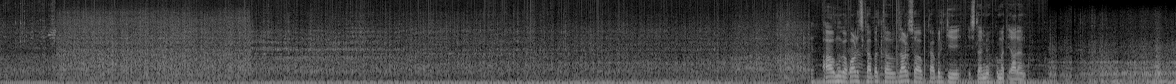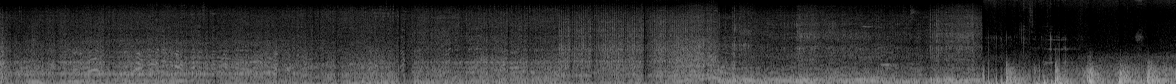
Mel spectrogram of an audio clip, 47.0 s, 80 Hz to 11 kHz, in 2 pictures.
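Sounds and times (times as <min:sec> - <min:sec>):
vehicle engine running: 0:00.0 - 0:47.0
people's voices: 0:08.6 - 0:20.6, 0:24.9 - 0:35.0.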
